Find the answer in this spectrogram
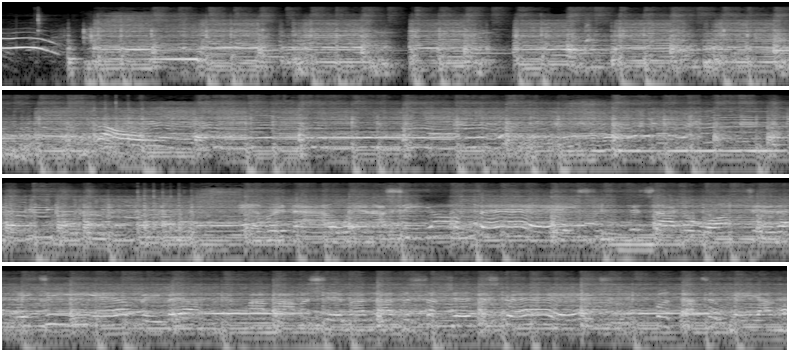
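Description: Live punk rock band launching into a song about half a second in, with electric guitar, bass and a voice singing, and brief breaks a few seconds in.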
